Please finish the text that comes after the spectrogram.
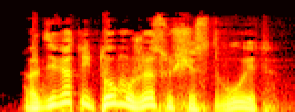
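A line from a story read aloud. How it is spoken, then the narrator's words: Snorting. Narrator (Russian): фыркнул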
